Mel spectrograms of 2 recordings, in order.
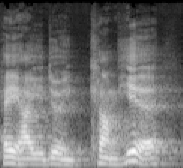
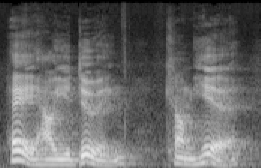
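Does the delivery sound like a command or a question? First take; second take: command; question. First: It is said firmly, like a stern command. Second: It is said lightly, like a friendly question. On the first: The listener is being ordered over. "that's a command" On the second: The listener is being invited over. "That sounds like a question"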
